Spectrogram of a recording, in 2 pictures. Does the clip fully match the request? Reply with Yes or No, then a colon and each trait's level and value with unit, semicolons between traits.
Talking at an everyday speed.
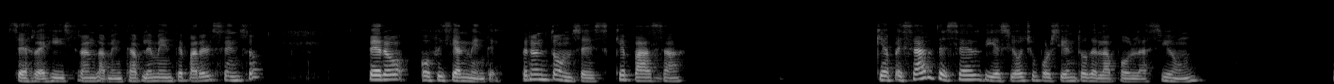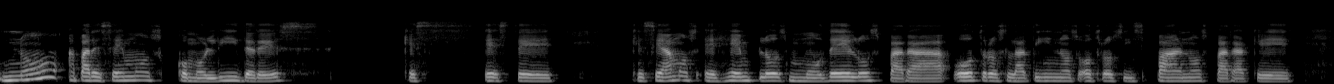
No: slow, 85 wpm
